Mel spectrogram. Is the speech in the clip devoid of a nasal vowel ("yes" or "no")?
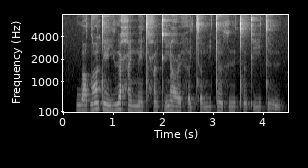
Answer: no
